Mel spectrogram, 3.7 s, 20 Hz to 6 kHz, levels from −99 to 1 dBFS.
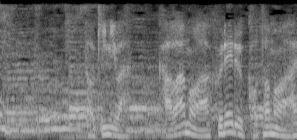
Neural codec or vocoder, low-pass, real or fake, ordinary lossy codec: vocoder, 44.1 kHz, 128 mel bands, Pupu-Vocoder; 5.4 kHz; fake; MP3, 32 kbps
